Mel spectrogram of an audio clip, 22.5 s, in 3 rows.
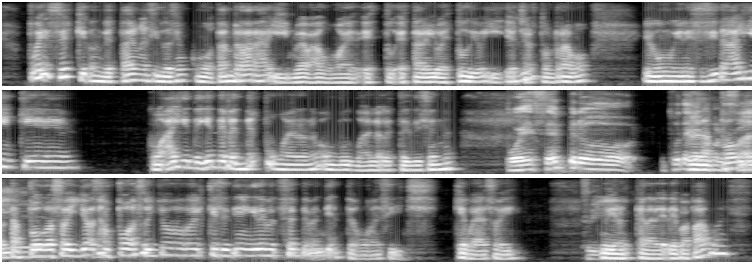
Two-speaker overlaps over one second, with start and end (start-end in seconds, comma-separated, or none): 14.3-15.6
